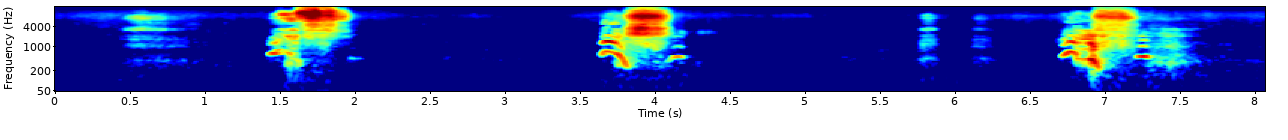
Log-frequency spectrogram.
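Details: Three forceful sneezes, each after a quick indrawn breath, come in a short run about two to three seconds apart, part of a sneezing fit with nose blowing; sneezing.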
